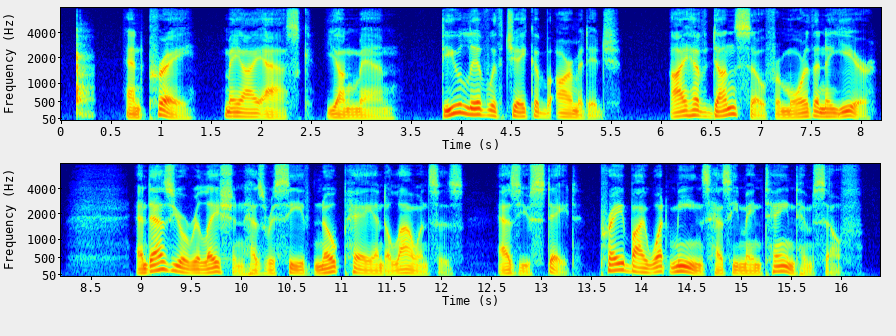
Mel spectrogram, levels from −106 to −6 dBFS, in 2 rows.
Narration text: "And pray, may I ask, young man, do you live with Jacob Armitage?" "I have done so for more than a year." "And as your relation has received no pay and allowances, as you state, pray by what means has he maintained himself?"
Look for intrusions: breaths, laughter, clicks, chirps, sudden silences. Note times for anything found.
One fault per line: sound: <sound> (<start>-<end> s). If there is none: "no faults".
sound: thud (0.1-0.3 s)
